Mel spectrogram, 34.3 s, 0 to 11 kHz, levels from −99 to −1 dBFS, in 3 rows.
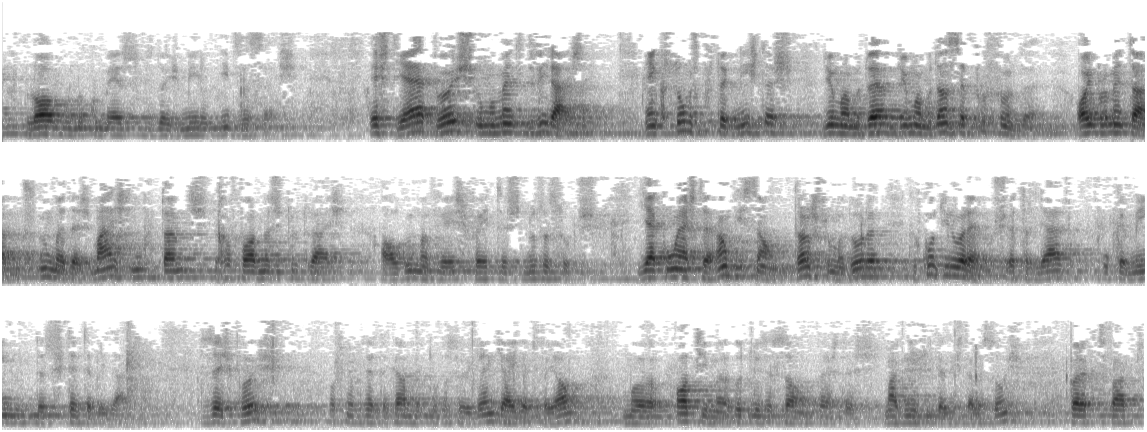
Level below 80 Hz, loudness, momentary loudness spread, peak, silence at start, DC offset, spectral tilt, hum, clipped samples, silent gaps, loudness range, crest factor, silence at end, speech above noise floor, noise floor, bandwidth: -78 dBFS; -29 LUFS; 18 LU; -8 dBFS; 0 s; under 0.1%; -10.5 dB/octave; none; under 0.1%; none; 9 LU; 22 dB; 0 s; 27 dB; -55 dBFS; 5.8 kHz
